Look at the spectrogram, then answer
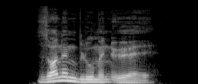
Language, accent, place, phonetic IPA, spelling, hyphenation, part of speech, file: German, Germany, Berlin, [ˈzɔnənbluːmənˌʔøːl], Sonnenblumenöl, Son‧nen‧blu‧men‧öl, noun, De-Sonnenblumenöl.ogg
- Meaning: sunflower oil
